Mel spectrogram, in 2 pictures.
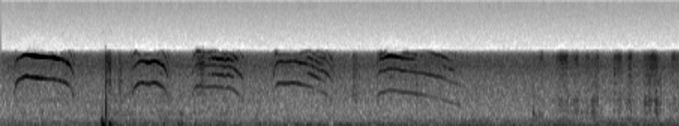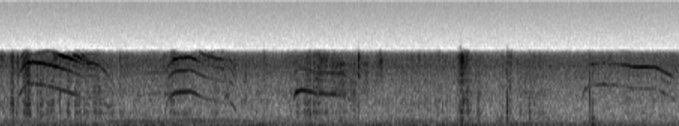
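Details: Domestic kitten, a wobbly-walking youngster, mewing in a thin, feeble voice as if crying for its mother to hurry home; high arched mews with rising-falling harmonics, repeated about once a second in bursts, with a sharp knock near the start, indoors.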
